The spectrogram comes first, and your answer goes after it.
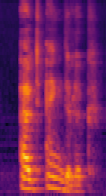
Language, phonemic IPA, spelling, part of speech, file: Dutch, /ˌœy̯tˈɛi̯n.də.lək/, uiteindelijk, adjective / adverb, Nl-uiteindelijk.ogg
- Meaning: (adjective) 1. eventual 2. final; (adverb) in the end; eventually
